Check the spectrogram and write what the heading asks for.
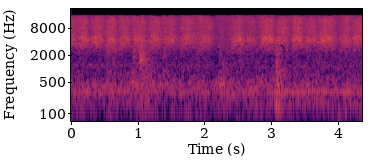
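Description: A board duster being rubbed across a chalkboard in repeated strokes, wiping off chalk writing; a faint, scratchy rubbing.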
